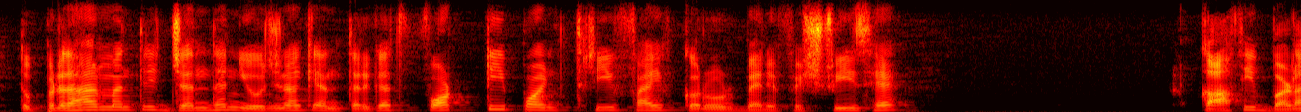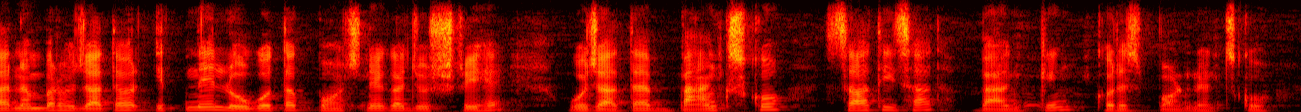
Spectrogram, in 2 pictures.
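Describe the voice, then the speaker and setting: A man's voice: fairly high pitch, highs cut off. A man running an exam-prep quiz lesson, reading each question and its options aloud before explaining the answer. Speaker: quiz tutor.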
